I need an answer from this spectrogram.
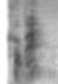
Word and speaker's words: Cuba: doing Cuba where it's as it's pronounced there kuba it is now legal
